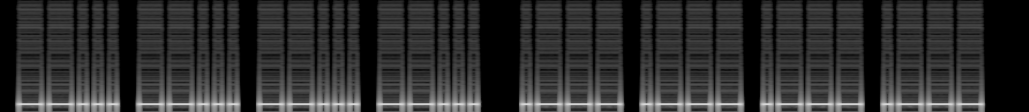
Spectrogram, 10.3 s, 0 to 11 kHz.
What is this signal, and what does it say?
Morse code, heard as a keyed tone, about 16 wpm, 800 Hz. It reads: 7777 JJJJ
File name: Basic Letter Groups By Blocks / Groups@15 / JZ17@15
